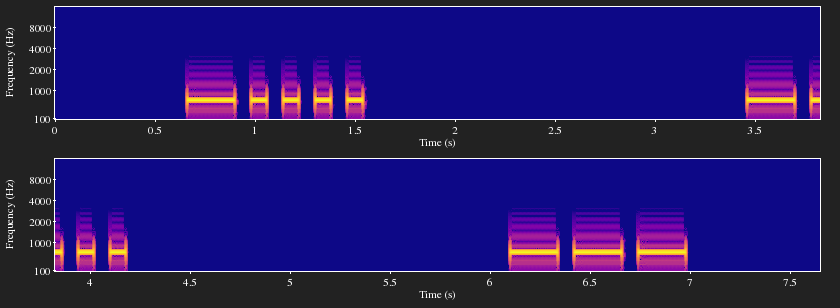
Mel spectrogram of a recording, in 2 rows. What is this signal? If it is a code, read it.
Morse code, heard as a keyed tone, about 15 wpm, spaced as for 4 wpm, 700 Hz. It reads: 6BO
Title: USA Call Signs - 8x Character Spacing - 15wpm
